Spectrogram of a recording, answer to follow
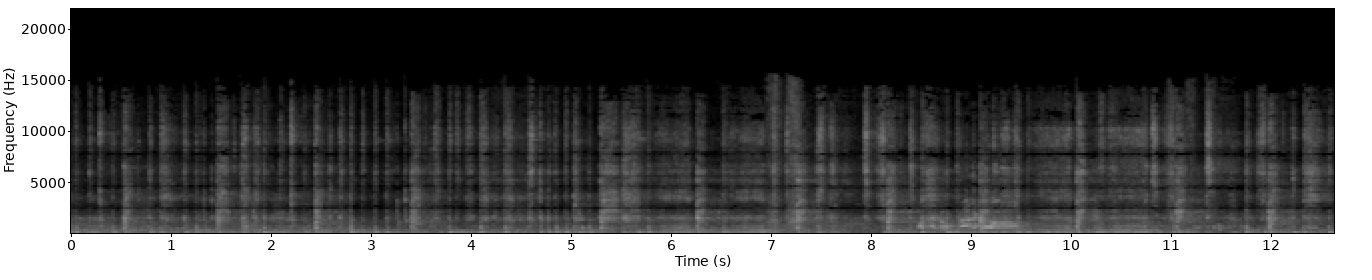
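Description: Beatboxing through PA speakers: a steady rhythm of vocal kick drums and sharp snare and hi-hat clicks over a deep bass. A short wavering pitched vocal line comes in a little after eight seconds.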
